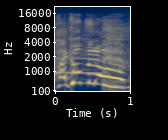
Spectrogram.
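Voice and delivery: high-pitched call to the crowd; imitated gala host calling out; mock announcer's call. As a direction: announce an entrance with excitement. Imitating presenters announcing their entrance.

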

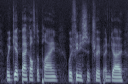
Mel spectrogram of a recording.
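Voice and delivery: ordinary talk

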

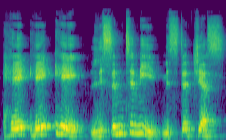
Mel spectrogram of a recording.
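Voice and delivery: slow Geordie warning; deliberate Geordie lilt; Geordie velociraptor. Acted. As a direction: warn them off in Geordie. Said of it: "he might be a Geordie Velociraptor".

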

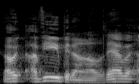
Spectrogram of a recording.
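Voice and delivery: ordinary talk

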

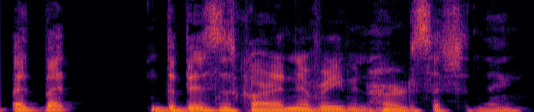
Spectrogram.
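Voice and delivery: normal talking voice

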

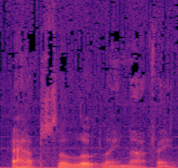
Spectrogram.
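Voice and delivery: ordinary talk

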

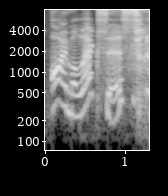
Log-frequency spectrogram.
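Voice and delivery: slow mock British introduction; British accent. Host introducing herself to listeners in a mock British accent. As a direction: introduce yourself in hammed-up British. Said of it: "they're British".

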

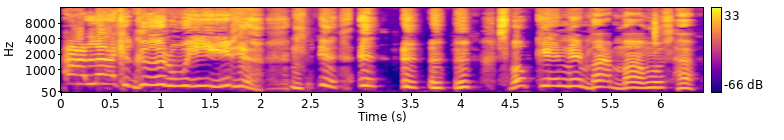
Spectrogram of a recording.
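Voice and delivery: giggly high-pitched pothead; high silly stoner voice. Acted. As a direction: float it up like you're blissfully high. Stoned character voice.

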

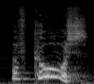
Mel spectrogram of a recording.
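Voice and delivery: very high, loud chirp; cheerful. A narrator's reading. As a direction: sing out breezily. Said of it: "says the man cheerfully".

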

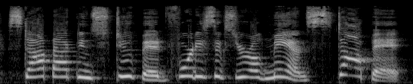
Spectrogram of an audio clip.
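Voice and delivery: high, slow, exasperated imitation; mock scolding. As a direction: imitate a fed-up girlfriend telling him off. Mocking retold scolding of boyfriend.

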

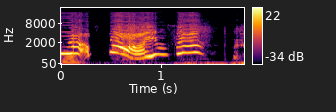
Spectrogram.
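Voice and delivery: high, slow, startled Cockney squeal; Barbara Windsor voice. Real, not acted. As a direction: shriek it like a soap landlady. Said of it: "you sound like Barbara Windsor".

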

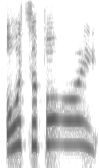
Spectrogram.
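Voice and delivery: high, loud gasp of surprise; surprised joy. Retold or imitated. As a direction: burst out in delight at the reveal. Baby lifted over the curtain.

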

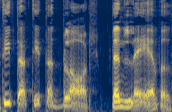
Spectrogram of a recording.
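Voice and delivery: put-on high, excited little-kid voice; playful mock childish delight; childlike wonder. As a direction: gasp at a leaf like a small child. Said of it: "Jag är lycklig som ett litet barn".

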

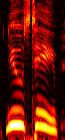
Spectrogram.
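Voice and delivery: high, loud shout with a long drawn-out "assemble"; big movie-quote battle cry, last word stretched; Anchorman rallying call. Acted. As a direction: holler it like summoning the troops. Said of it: "on Anchorman where he goes".

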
